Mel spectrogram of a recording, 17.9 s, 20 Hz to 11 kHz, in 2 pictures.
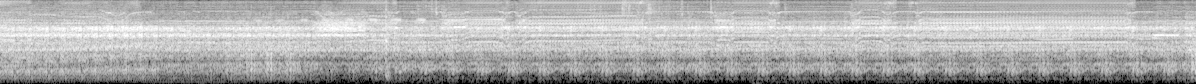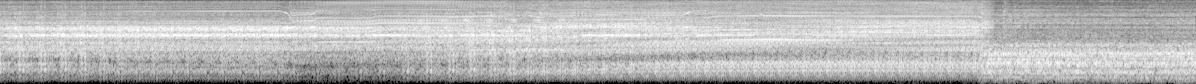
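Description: Electric drive of a 1/14-scale RC construction model running, with a whine whose pitch rises and falls several times as it speeds up and slows down. The sound changes abruptly near the end.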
